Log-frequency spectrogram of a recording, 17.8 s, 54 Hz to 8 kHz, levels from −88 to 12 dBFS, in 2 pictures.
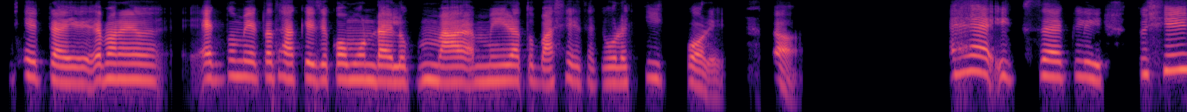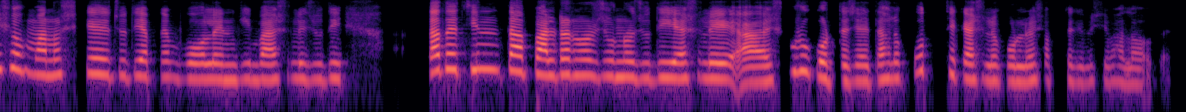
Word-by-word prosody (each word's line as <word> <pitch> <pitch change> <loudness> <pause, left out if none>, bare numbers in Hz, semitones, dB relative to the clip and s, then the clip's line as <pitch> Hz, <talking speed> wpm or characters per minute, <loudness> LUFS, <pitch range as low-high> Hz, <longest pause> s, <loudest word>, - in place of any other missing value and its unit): সেটাই। 245 -6 +2 0.3
মানে 235 0 +5 0.6
একদমই 260 +3 -2
একটা 250 +1 0
থাকে 235 +1 +2
যে - - +2
কমন 230 0 +3
ডায়লগ 205 -1 +4 0.2
মা 205 - +9 0.3
মেয়েরা 220 0 +2
তো - - -5
বাসায়ই 205 +2 -2
থাকে। 190 0 -16
ওরা 195 - -1
কি 250 - -10 0.3
করে? - - -1 0.4
না? - - +1 1.4
হ্যাঁ, 325 -1 +4
এক্সাক্টলি। 260 +1 -2 0.4
তো 295 - -6
সেইসব 360 +2 +2
মানুষকে 285 +2 -2 0.2
যদি 275 -1 -11
আপনি 255 0 -11 0.2
বলেন। 235 -1 0
কিংবা 230 -1 -2
আসলে 240 0 -8
যদি 230 +1 -8 0.7
তাদের 360 +2 +6
চিন্তা 355 -1 +2
পাল্টানোর 275 -1 +4
জন্য 260 -1 -2
যদি 240 +1 -8 0.2
আসলে 245 0 -3 0.2
আ - - +5 0.3
শুরু 330 0 -1
করতে 235 -3 0
চায় 215 -1 -3
তাহলে 240 +1 -2
কোত্থেকে 310 -6 -7
আসলে 220 -1 -6
করলে 210 0 -2
সবথেকে 215 -2 -15
বেশি 205 -1 -20
ভালো 195 -2 -11
হবে? - - -27
245 Hz, 155 wpm, -23 LUFS, 225-280 Hz, 1.4 s, মা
